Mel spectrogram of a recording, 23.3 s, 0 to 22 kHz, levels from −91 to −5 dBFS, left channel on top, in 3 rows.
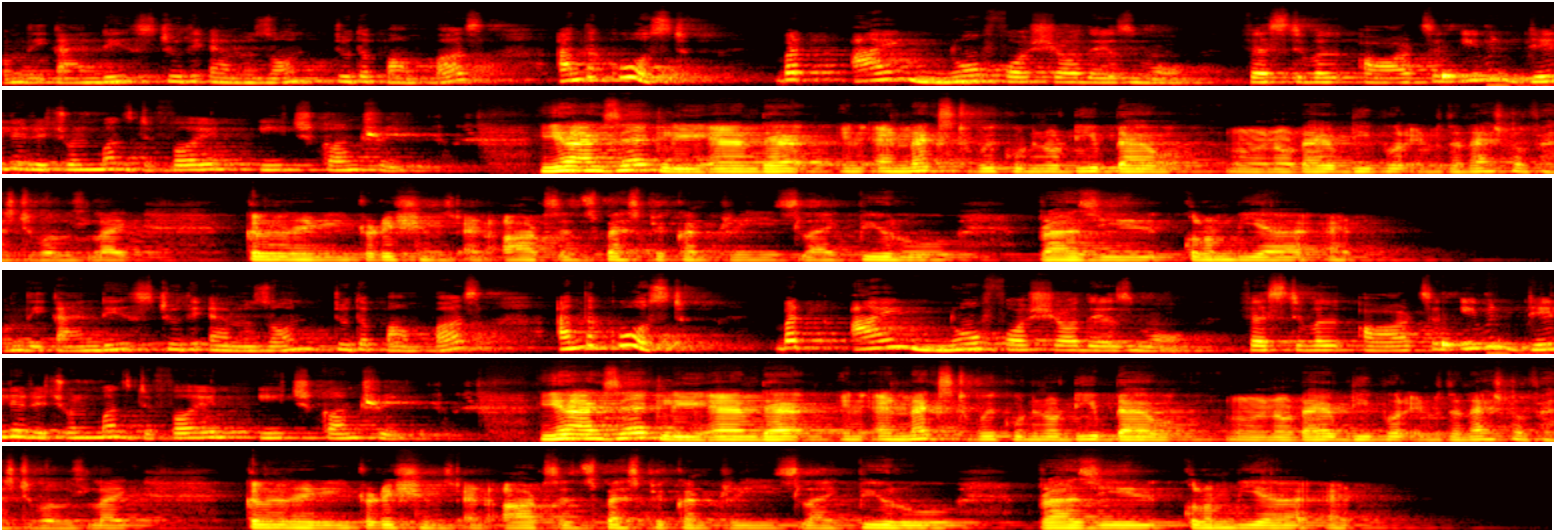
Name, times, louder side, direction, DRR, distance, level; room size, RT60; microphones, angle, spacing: voice 1, 0.0-3.3 3.9-5.9 6.2-9.8, equal, 60° right, 5 dB, 2.3 m, -32 dB
voice 2, 10.1-22.3, right 1 dB, 10° right, 7 dB, 1.2 m, -29 dB
22.5 x 17.0 x 7.6 m, 0.84 s
head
